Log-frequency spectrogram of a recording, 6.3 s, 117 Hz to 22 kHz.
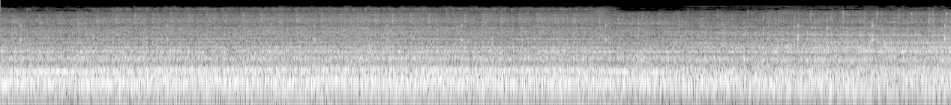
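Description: Electric motor and gearing of a 1/14 scale RC IVECO 4x4 dump truck running with a steady whine. The pitch sags a little past the middle and picks up again near the end.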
